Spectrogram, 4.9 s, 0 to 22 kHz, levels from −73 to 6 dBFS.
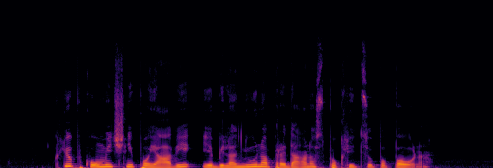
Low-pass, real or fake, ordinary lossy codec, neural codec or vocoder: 19.8 kHz; real; none; none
